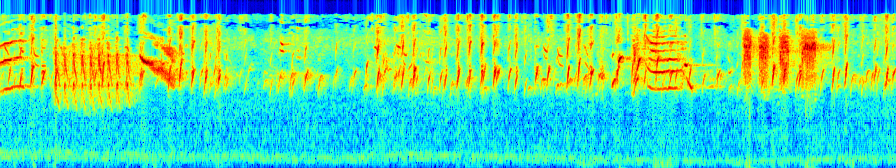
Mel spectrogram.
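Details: Goldfinch song from a tutoring recording for beginners: opens with a harsh buzzy trill, then runs of tinkling twitters and sharp liquid notes in quick phrases, with a faint low hum in the background.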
